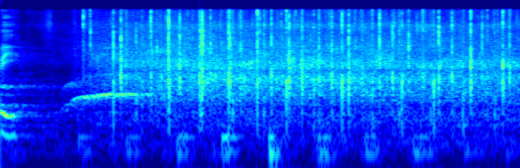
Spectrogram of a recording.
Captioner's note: audience cheering and applauding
